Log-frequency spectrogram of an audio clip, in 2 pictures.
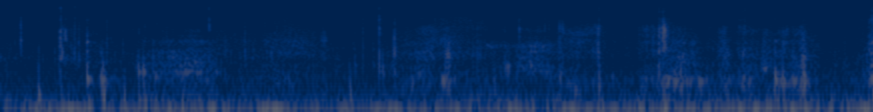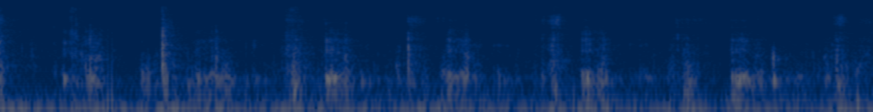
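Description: Close-miked chewing of a mouthful of lettuce wrap: crisp crunching and wet mouth clicks, coming irregularly several times a second.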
